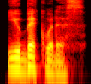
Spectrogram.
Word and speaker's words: ubiquitous: word is ubiquitous and ubiquitous has four syllables that first syllable is just like you're saying the letter U ubiquitous and the stress is going to be on that second syllable ubiquitous ubiquitous ubiquitous means existing or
